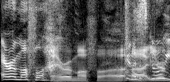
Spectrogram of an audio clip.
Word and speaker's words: Eremophila: Like a lot of the Aromaphilias, I'm like, You're a bit How too... dare you? Okay, you're not even saying it right. Eremophila.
